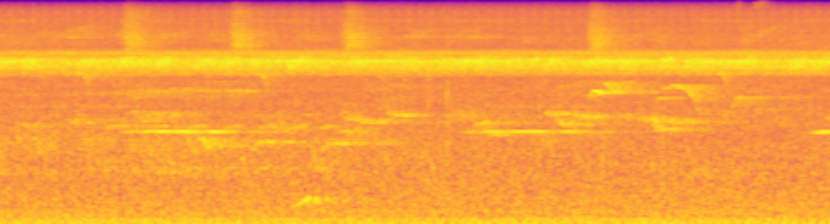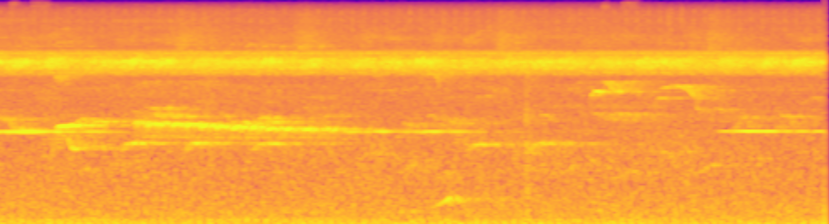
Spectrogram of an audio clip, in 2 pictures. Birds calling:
White-throated Toucan (Ramphastos tucanus), Amazonian Motmot (Momotus momota), Black-faced Antthrush (Formicarius analis), Plain-winged Antshrike (Thamnophilus schistaceus), Hauxwell's Thrush (Turdus hauxwelli)

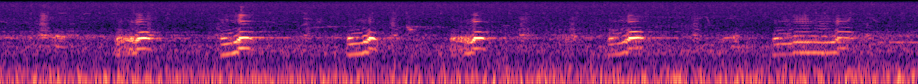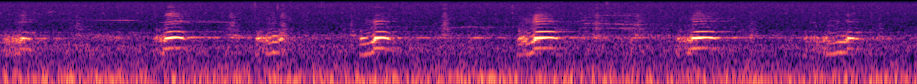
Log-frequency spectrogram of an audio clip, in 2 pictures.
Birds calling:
Canada Goose (Branta canadensis), Black-capped Chickadee (Poecile atricapillus), Blue Jay (Cyanocitta cristata)

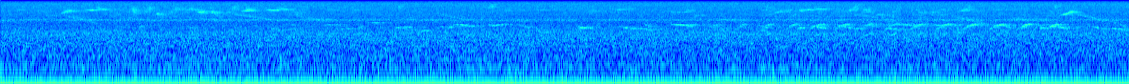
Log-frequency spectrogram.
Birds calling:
Yellow-backed Oriole (Icterus chrysater), Roadside Hawk (Rupornis magnirostris)

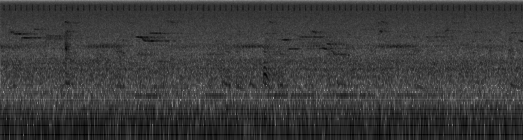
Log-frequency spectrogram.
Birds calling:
Wood Thrush (Hylocichla mustelina)

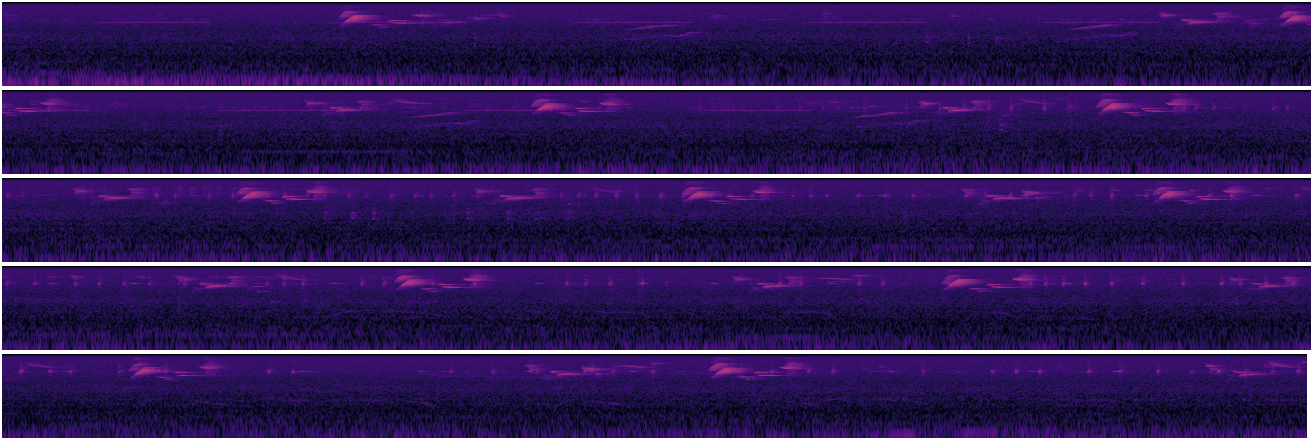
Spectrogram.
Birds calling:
Clay-colored Thrush (Turdus grayi), Orange-billed Nightingale-Thrush (Catharus aurantiirostris)

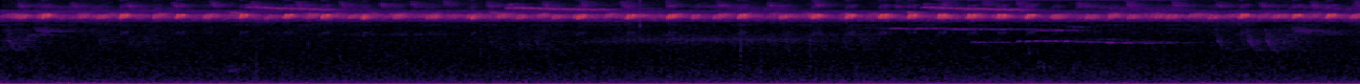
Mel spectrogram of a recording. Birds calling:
Buff-breasted Wren (Cantorchilus leucotis), Black-faced Antthrush (Formicarius analis), Amazonian Grosbeak (Cyanoloxia rothschildii)

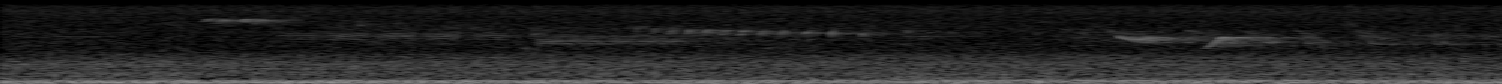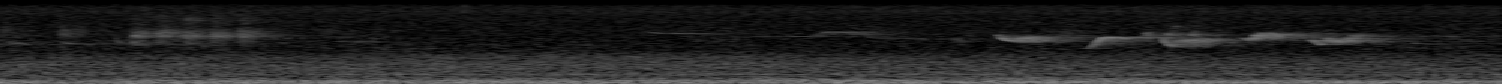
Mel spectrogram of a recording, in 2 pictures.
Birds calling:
Red-winged Blackbird (Agelaius phoeniceus), Scarlet Tanager (Piranga olivacea)

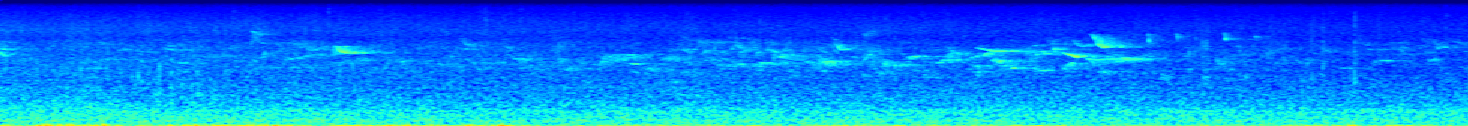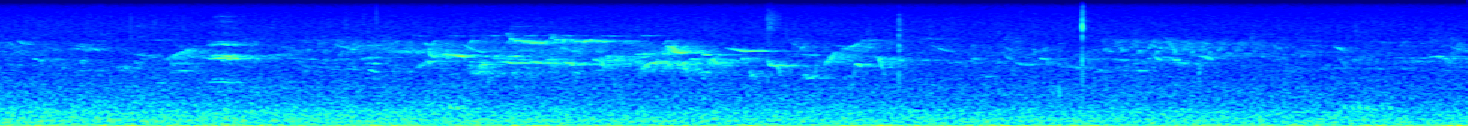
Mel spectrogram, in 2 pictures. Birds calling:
Red-billed Leiothrix (Leiothrix lutea), Hawaii Creeper (Loxops mana), Iiwi (Drepanis coccinea)

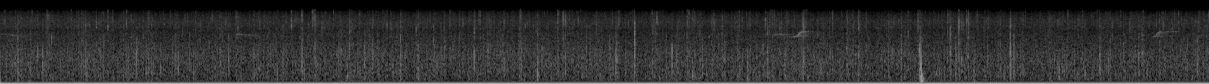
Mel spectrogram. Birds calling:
Iiwi (Drepanis coccinea)

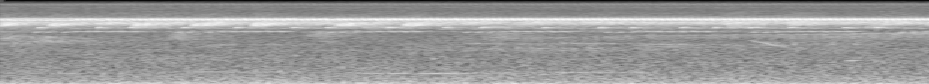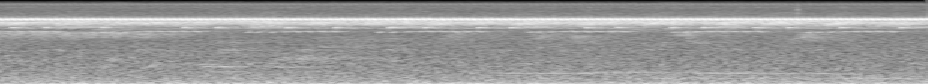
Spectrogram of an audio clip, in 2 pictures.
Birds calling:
Amazonian Trogon (Trogon ramonianus), unidentified bird, Gray-fronted Dove (Leptotila rufaxilla), Ruddy Pigeon (Patagioenas subvinacea), Hauxwell's Thrush (Turdus hauxwelli), Striped Woodcreeper (Xiphorhynchus obsoletus)

